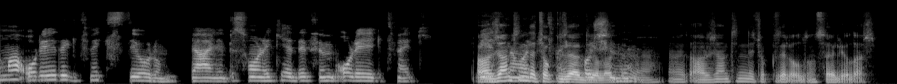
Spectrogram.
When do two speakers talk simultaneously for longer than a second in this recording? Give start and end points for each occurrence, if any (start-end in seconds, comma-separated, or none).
4.8-6.5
